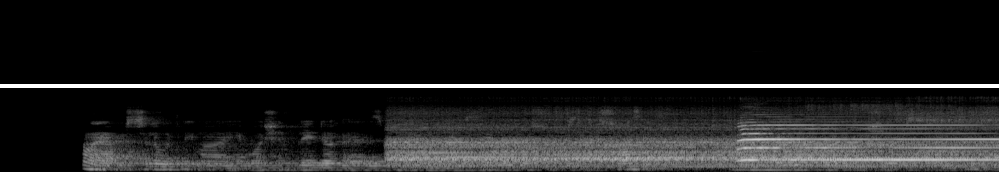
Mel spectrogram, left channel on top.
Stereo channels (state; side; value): silent; left; 61 dB below the other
